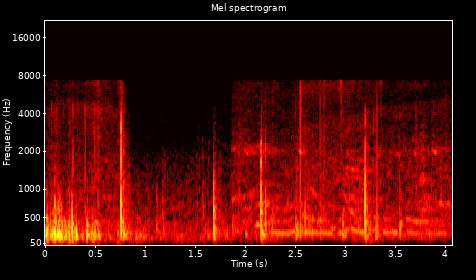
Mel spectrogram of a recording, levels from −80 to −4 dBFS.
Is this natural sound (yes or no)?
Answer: yes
